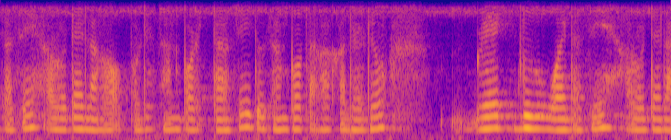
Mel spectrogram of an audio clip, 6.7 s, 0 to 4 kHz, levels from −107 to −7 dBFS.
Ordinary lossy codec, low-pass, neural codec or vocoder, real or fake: Opus, 32 kbps; 3.6 kHz; codec, 16 kHz, 6 kbps, DAC; fake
